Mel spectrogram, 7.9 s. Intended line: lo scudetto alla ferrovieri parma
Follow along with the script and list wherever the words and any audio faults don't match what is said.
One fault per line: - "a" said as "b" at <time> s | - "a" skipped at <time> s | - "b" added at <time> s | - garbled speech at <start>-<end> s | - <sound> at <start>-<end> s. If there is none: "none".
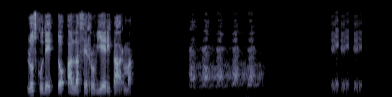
- bark at 3.8-5.3 s
- laugh at 6.6-7.3 s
